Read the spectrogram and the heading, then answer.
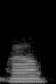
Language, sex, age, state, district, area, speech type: Sanskrit, male, 18-30, Kerala, Thiruvananthapuram, urban, conversation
